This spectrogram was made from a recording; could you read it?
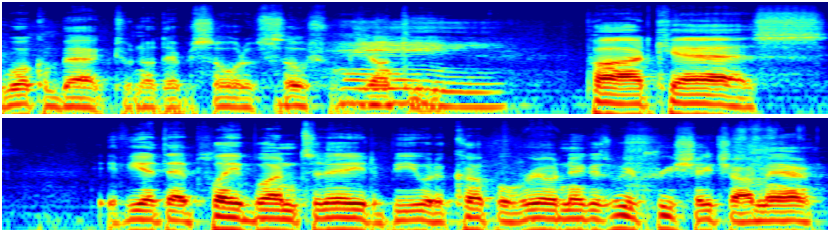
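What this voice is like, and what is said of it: Congested, nasal voice. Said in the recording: “apologize for my voice. I'm very congested, guys. ... for the nasal congestion”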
